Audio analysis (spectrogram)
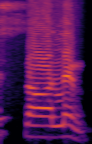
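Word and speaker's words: solemn: तो अब क्या पढ़ेंगे इसको एन को गायब कर दिया तो क्या पढ़ेंगे सालम क्या पढ़ेंगे सालम पढ़ेंगे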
